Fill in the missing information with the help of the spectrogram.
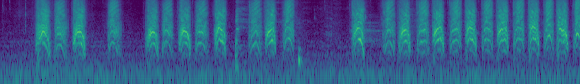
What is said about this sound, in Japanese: じゃあとりあえずチャックのチャック芸久々に チャック芸、 はい、お願いします。うん、ああ、いいですね。はい、安定感な。 じゃあ何の曲でしょうか？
